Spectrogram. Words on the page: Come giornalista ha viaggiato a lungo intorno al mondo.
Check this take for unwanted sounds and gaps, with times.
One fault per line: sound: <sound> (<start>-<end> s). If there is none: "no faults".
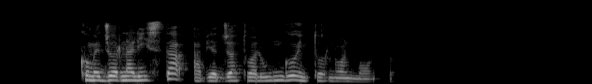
sound: dropout (3.8-3.9 s)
